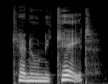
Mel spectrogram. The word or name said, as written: kanonikat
